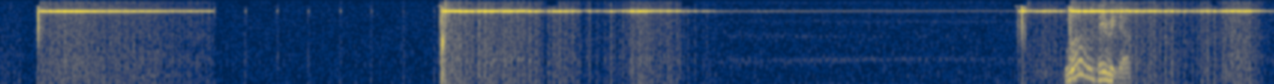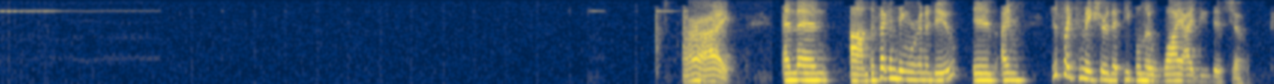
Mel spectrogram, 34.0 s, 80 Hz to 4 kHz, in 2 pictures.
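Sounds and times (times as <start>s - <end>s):
Tibetan bells struck: 0.5s - 2.9s, 5.9s - 9.5s, 13.6s - 17.8s
speech: 26.1s - 26.8s, 27.4s - 33.7s.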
